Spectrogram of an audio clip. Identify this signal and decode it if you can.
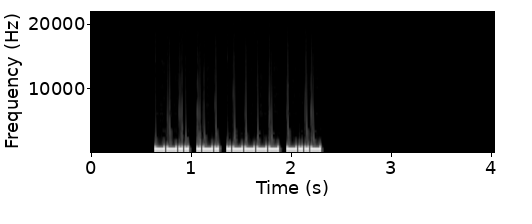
Morse code, heard as a keyed tone, about 40 wpm, 700 Hz. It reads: ZR1X
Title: DXCC-100 Call Signs - 4 Characters - Repeated 3x - 40wpm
